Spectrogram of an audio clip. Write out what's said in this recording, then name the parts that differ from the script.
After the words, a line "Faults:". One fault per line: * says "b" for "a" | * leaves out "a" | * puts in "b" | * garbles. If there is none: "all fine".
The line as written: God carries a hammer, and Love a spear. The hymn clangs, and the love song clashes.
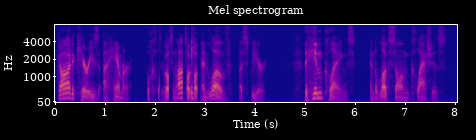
God carries a hammer, [garbled] and Love a spear. The hymn clangs, and the love song clashes.
Faults:
* garbles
